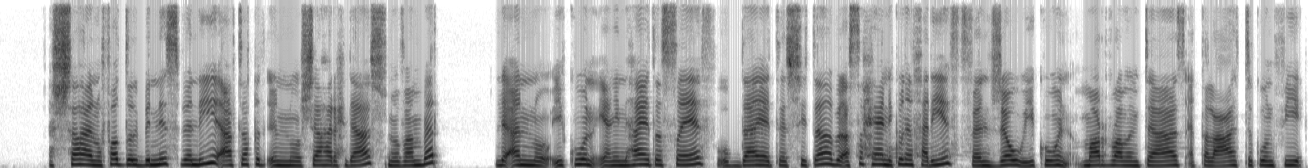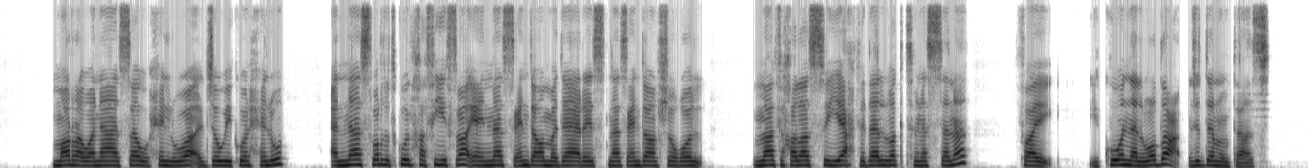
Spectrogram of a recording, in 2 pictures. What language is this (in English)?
Najdi Arabic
